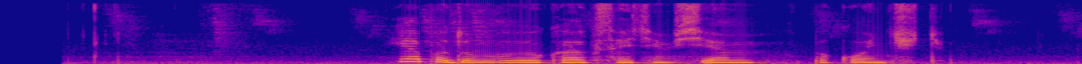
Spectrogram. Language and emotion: Russian, sad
